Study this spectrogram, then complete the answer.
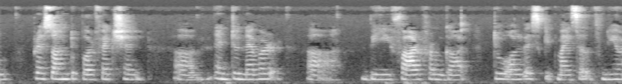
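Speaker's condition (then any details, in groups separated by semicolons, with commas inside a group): No condition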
